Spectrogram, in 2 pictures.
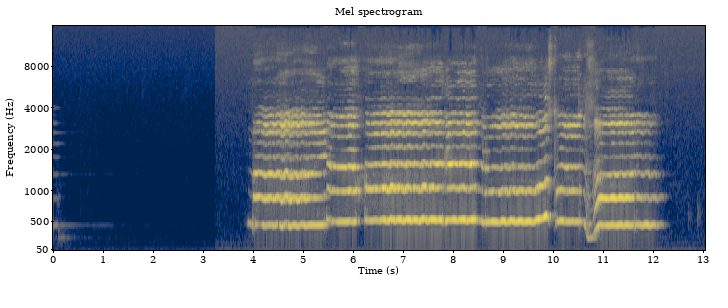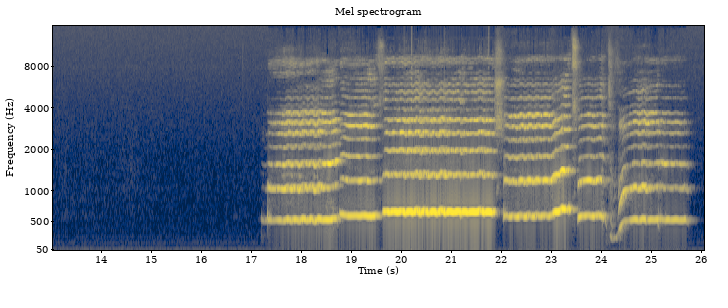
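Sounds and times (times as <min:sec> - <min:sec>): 
sopranos singing: 0:03.9 - 0:12.3, 0:17.2 - 0:25.9.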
